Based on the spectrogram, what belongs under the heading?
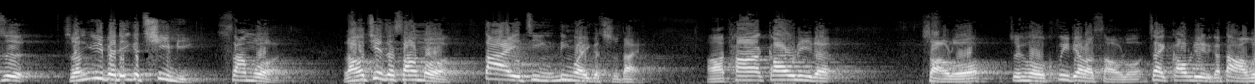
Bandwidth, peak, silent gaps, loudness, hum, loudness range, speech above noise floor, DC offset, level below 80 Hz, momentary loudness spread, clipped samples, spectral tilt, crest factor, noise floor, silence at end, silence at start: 11.5 kHz; 0 dBFS; none; -9 LUFS; none; 2 LU; 34 dB; under 0.1%; -42 dBFS; 9 LU; 1%; -6 dB/octave; 8 dB; -42 dBFS; 0 s; 0 s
